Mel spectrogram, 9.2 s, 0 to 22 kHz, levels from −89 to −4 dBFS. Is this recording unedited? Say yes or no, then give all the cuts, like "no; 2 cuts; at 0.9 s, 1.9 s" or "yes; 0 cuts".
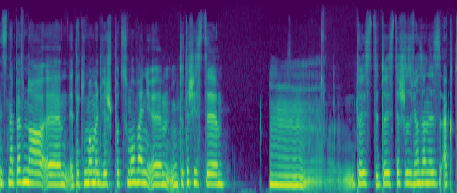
no; 1 cut; at 8.1 s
